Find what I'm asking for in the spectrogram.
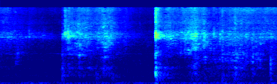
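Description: A spoon stirring a peach cobbler mixture made with fresh Georgia peaches in a bowl, with faint scraping and a couple of soft clinks against the side, quiet and close.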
